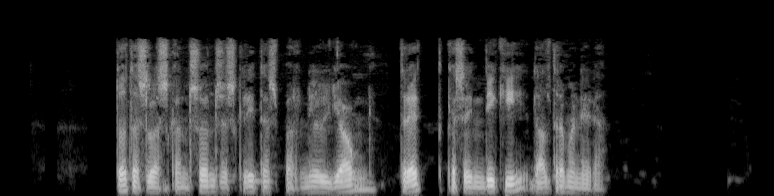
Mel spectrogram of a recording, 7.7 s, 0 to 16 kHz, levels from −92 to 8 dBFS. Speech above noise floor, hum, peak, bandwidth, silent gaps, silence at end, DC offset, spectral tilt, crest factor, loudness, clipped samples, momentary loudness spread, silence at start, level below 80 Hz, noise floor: over 71 dB; none; -2 dBFS; 7.8 kHz; none; 1.7 s; under 0.1%; -5 dB/octave; 20 dB; -19 LUFS; under 0.1%; 9 LU; 1.15 s; -54 dBFS; under -90 dBFS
